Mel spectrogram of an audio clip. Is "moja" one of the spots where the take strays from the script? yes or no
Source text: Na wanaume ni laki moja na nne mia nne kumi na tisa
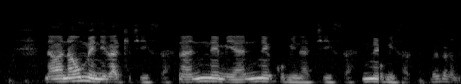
yes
